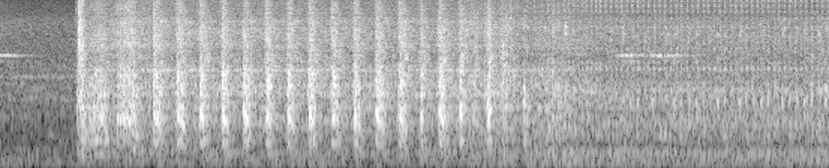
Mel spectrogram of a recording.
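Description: A diesel VW Polo with a suspected injector fault cranks over with a fast, even chugging of about fourteen starter strokes, then catches and settles into a steady, close engine idle.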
